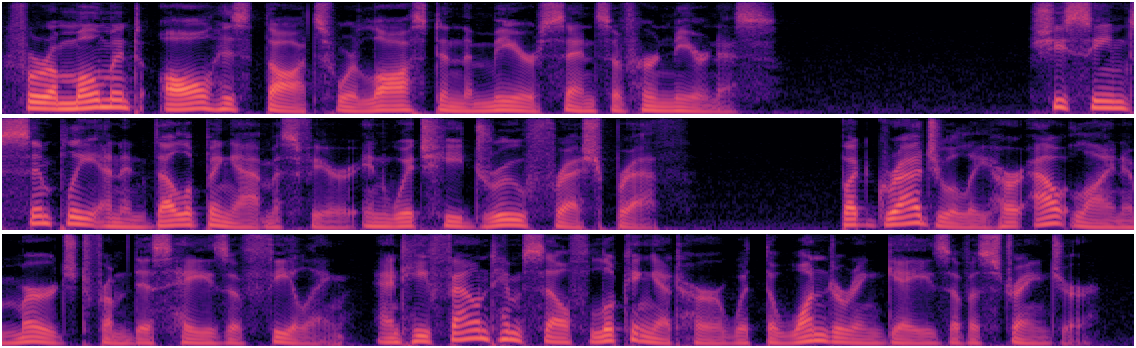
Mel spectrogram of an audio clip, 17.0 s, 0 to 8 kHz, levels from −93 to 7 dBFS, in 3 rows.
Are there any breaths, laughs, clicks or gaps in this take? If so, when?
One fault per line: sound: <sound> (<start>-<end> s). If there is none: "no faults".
no faults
